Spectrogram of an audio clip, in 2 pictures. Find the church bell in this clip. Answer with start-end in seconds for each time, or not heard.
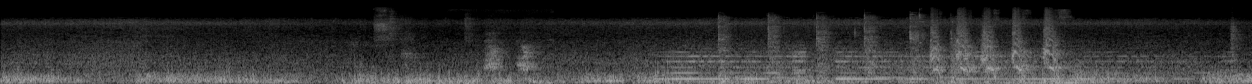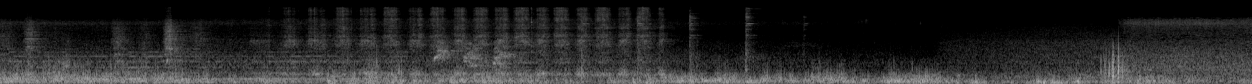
6.5-16.6.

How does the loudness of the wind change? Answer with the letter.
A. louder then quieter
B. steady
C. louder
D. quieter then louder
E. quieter
B.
